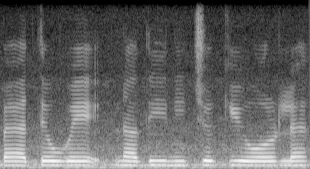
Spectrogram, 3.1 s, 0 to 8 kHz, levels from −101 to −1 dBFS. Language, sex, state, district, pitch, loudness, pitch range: Hindi, female, Chhattisgarh, Raipur, 200 Hz, -12 LUFS, 195-205 Hz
